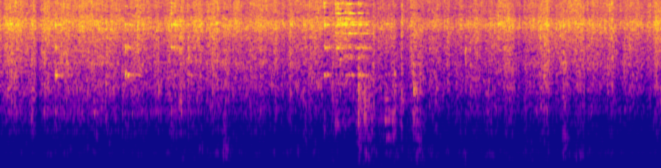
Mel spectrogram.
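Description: Shredded boiled chicken sizzling in hot oil in a frying pan as it is scraped in from a plate and then stirred with a wooden spatula, with a sharp clink about four seconds in.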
